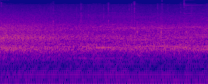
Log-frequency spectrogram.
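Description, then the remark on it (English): A large arena crowd, told on a count of three to scream "fuck the Mayweathers," roars and screams in a dense, sustained wall of cheering that holds steady and loud throughout, with no single voice standing out. “When I count to three, I want this entire arena to scream, fuck the Mayweathers.”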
